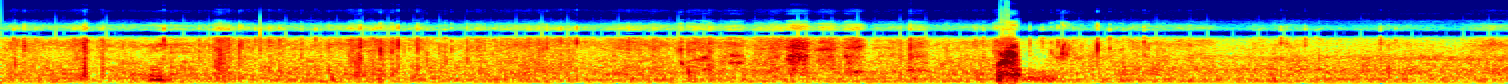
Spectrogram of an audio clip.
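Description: Rustling and crunching in dry grass and brush, with scattered small clicks, as a dog noses and mouths at a dead coyote. One short, sharp, louder sound comes about five seconds in.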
